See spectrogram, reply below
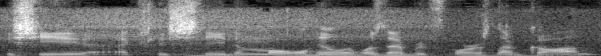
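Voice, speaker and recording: A man narrating a tabletop game as game master, halting and searching for words. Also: medium pitch, little pitch movement, over music.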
